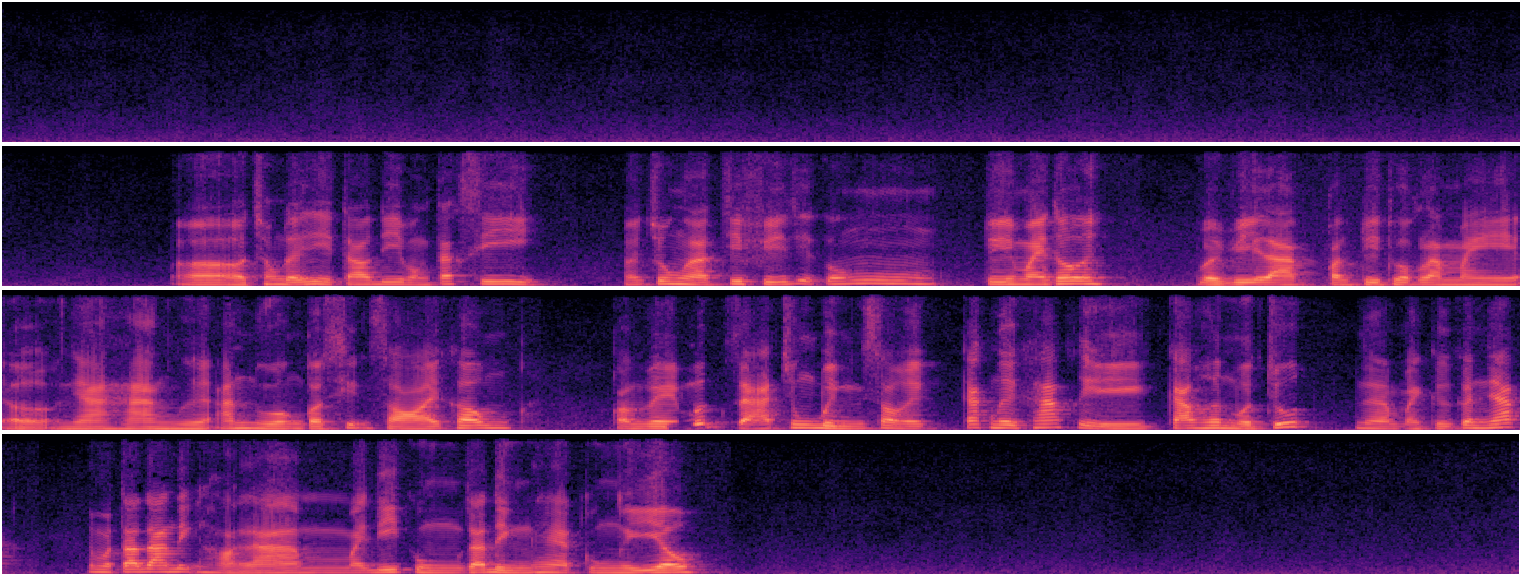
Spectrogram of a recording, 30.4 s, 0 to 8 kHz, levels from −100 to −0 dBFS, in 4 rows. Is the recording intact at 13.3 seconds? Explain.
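No. Comfort noise in place of the background, 13.29 to 13.57 s: a flat, featureless hiss about 3 dB quieter, likely fill generated during a paused transmission.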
